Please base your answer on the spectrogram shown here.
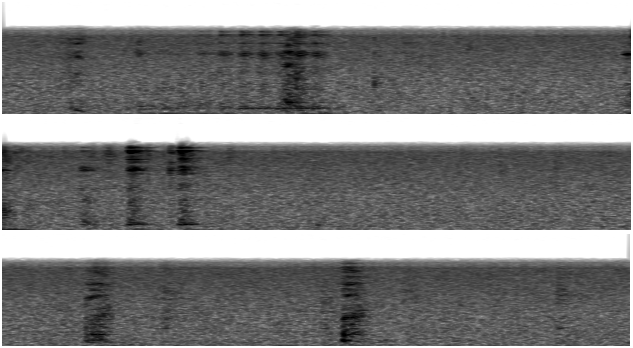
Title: Cough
